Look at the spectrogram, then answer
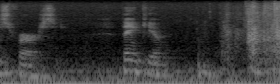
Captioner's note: applause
